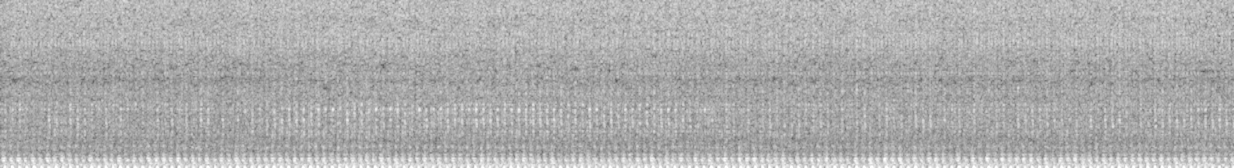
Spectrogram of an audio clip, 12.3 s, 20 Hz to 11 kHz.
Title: 1.8t aww rough idle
